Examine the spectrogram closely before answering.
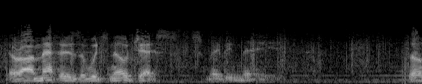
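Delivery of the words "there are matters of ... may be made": plain reading voice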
